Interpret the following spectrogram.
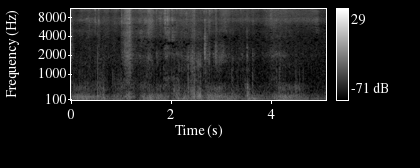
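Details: Domestic cat mother purring while nursing and caressing her kittens; low rumbling purr with broken pulses, overlaid by scattered clicks and rustling.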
